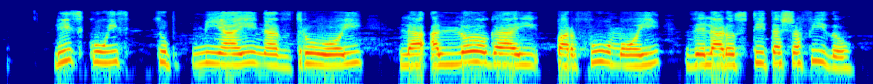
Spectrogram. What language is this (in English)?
Esperanto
